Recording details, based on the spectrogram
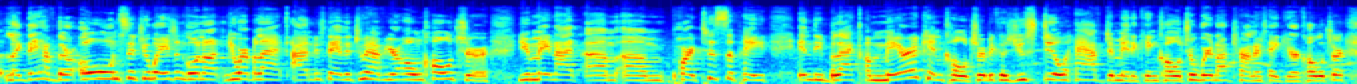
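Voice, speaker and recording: A speaker giving an animated casual vlog rant with emphatic bursts. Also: sits high, a little hiss or hum.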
